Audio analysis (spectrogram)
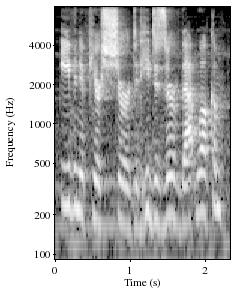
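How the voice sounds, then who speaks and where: A woman's voice: mid-range voice, a little fast, soft background music, lightly acted. A woman playing a resolute, principled military commander in a video game, speaking in a firm, no-nonsense, questioning manner. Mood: firm, wary. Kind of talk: video game cutscene acting.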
